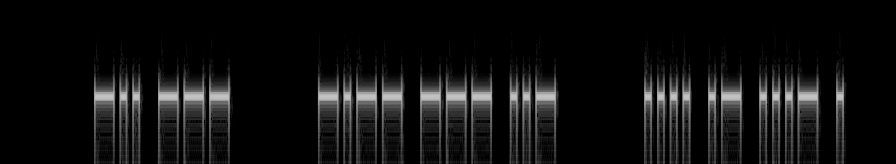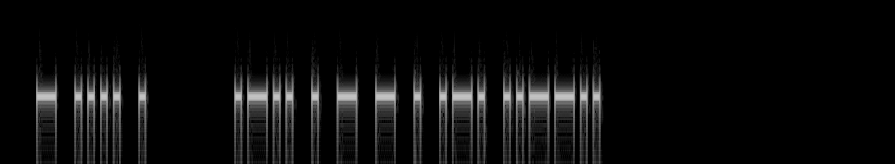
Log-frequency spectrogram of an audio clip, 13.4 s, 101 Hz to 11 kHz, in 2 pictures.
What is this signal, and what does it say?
Morse code, heard as a keyed tone, about 25 wpm, 700 Hz. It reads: DO YOU HAVE THE LETTER?
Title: 2x Word-Spacing - Sentences from Top 300 Words - 25wpm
